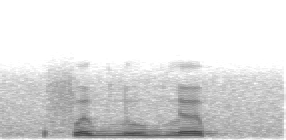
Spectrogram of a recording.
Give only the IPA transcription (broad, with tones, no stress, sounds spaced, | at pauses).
f ɐ˨ w l o˧ w l ɐ˧ p̚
